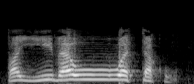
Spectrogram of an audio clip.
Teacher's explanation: تنوين فتح جاء بعده الواو إضغام بغنة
